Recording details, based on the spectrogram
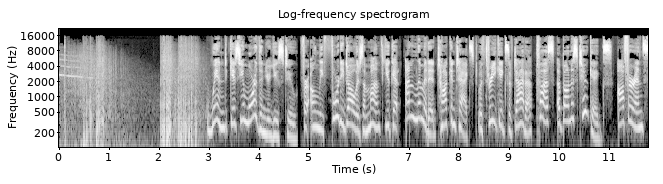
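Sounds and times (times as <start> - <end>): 
thin rising firework whistle: 0.0 - 0.9
celebratory fireworks launching and bursting: 0.0 - 3.0
speech: 3.0 - 11.7.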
